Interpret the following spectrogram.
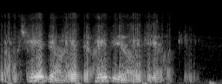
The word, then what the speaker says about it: paedarchy: And Mark, how would you pronounce it? I would actually pronounce it pedarchy.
